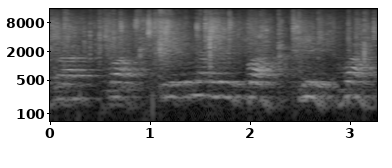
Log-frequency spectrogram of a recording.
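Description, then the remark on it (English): A group of women seated in chairs practice slapping in a training session, joining in as the instructor demonstrates: sharp smacks land in loose, uneven bursts while women's voices call out and chatter over the top throughout. “Then the instructor demonstrates slapping, and all the women join in from their seats.”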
